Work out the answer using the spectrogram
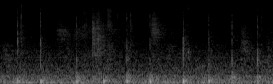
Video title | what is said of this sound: Homemade Potato Bread (4-13-2021) | you can tell that they're done with the nice tap it doesn't have that hollow sound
